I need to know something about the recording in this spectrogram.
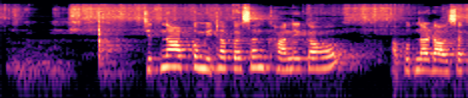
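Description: Sugar pours and rustles into a pot of liquid.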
